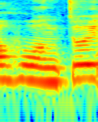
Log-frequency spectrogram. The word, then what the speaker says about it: ฮวงจุ้ย: คือ หมาย ถึง น้ำ ซึ่ง เรา จะ ออก เสียง ตาม จะ ตาม ภาษา จีน แต้จิ๋ว เนาะ อ่าฮวงจุ้ย เนี่ย นะ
